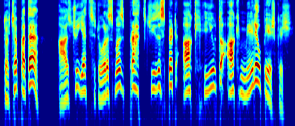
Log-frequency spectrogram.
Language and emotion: Kashmiri, surprised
